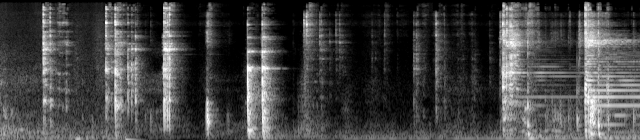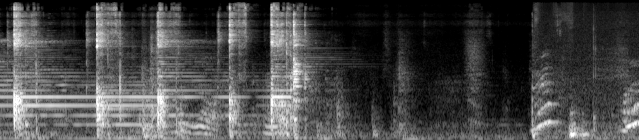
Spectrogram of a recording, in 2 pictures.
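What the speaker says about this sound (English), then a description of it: "Now what we're going to do is we are just going to mix everything." Octopus, broccoli and edamame salad being mixed in a bowl, with irregular clinks and scrapes of utensils against dishware, loud and close, while a person talks.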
